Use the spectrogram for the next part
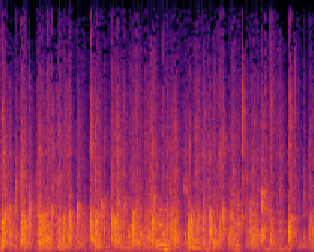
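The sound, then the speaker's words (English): A crowd claps steadily and enthusiastically for several seconds as a hand clap of praise to the Lord Jesus, dense overlapping handclaps with scattered voices calling out beneath the applause. “Can we give him a hand clap of praise?”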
